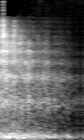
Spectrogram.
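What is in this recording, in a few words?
enemy explosion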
